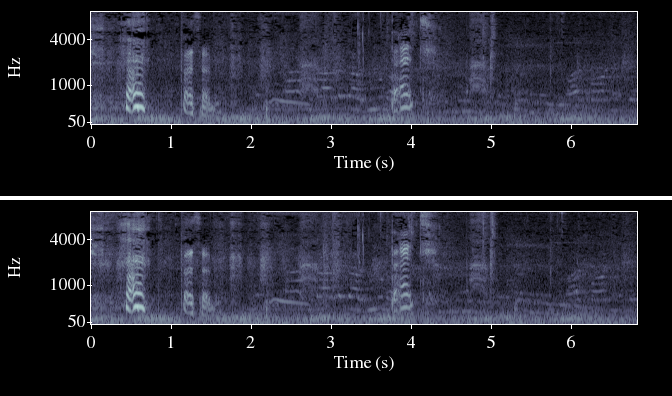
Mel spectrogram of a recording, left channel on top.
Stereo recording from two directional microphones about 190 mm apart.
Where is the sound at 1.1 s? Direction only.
40° left (ahead or behind).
